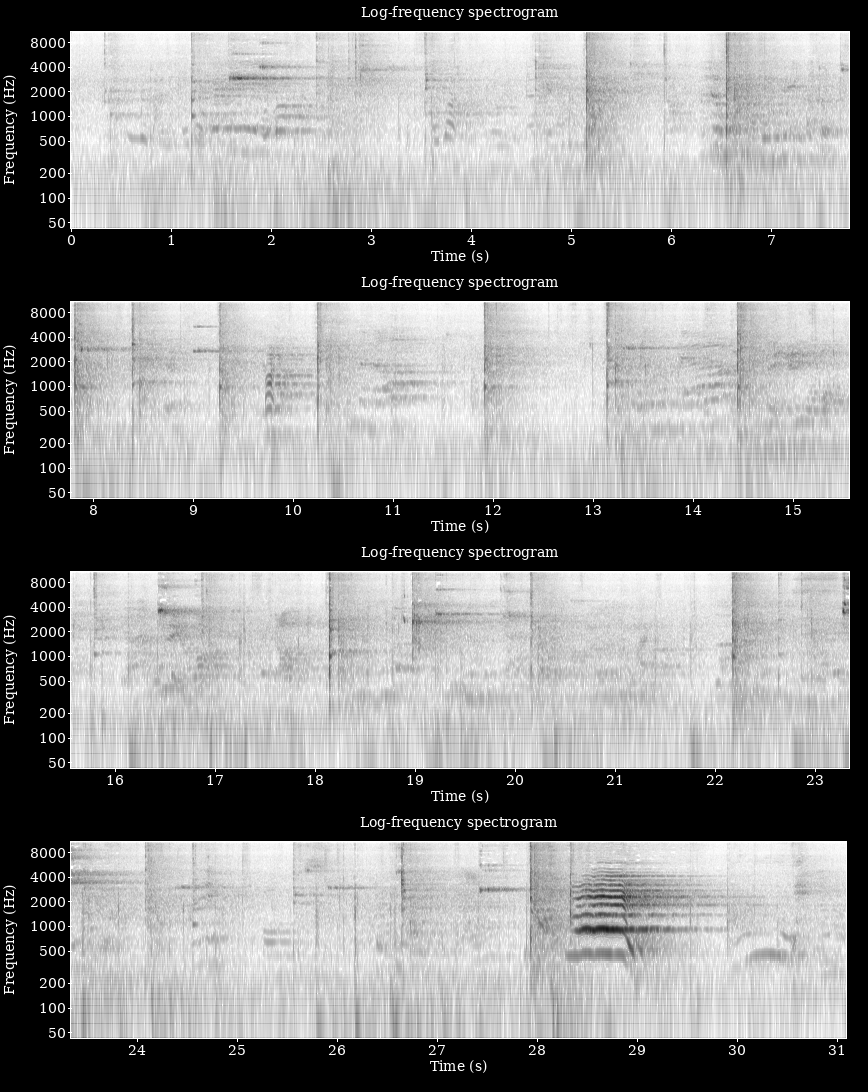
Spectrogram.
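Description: Badminton rackets hitting a shuttlecock in a rally, sharp clicks about every second or so, in a large sports hall. Near the end there is a loud, high-pitched squeak.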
